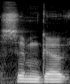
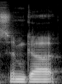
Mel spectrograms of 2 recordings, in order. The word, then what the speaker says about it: Simgot: I do say Simgo. I don't know if it is Simgot, Simgoat. I'm not really sure how they officially pronounce their name, but Simgo is easier to pronounce for me, so I'll go with it.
